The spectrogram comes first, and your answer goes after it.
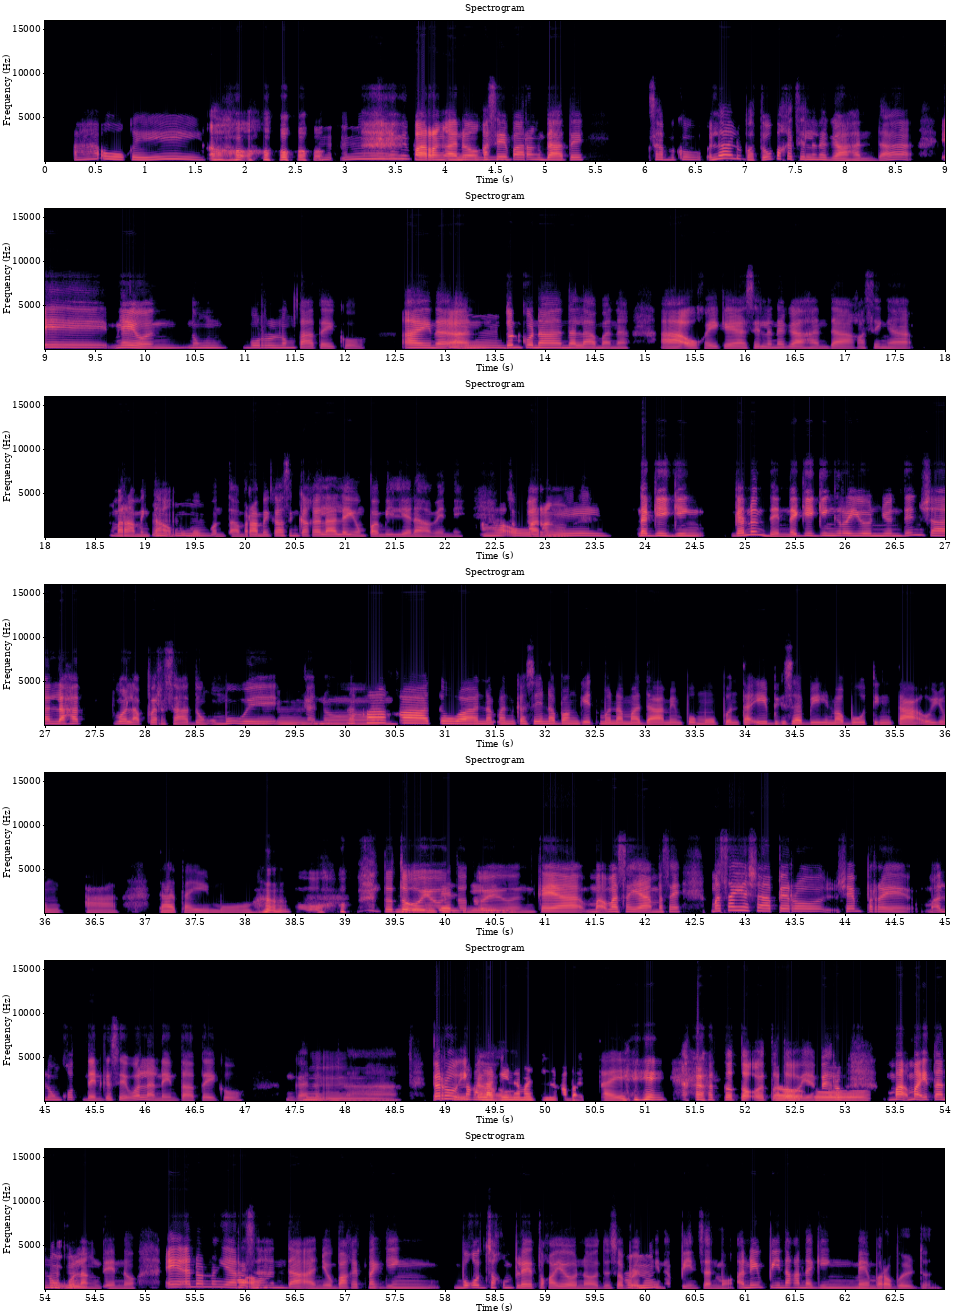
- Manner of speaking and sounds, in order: laughing while speaking: "Oo"; laughing while speaking: "Oo"; chuckle; chuckle; laugh
- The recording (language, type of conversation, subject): Filipino, unstructured, Ano ang pinakaalaala mong handaan?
